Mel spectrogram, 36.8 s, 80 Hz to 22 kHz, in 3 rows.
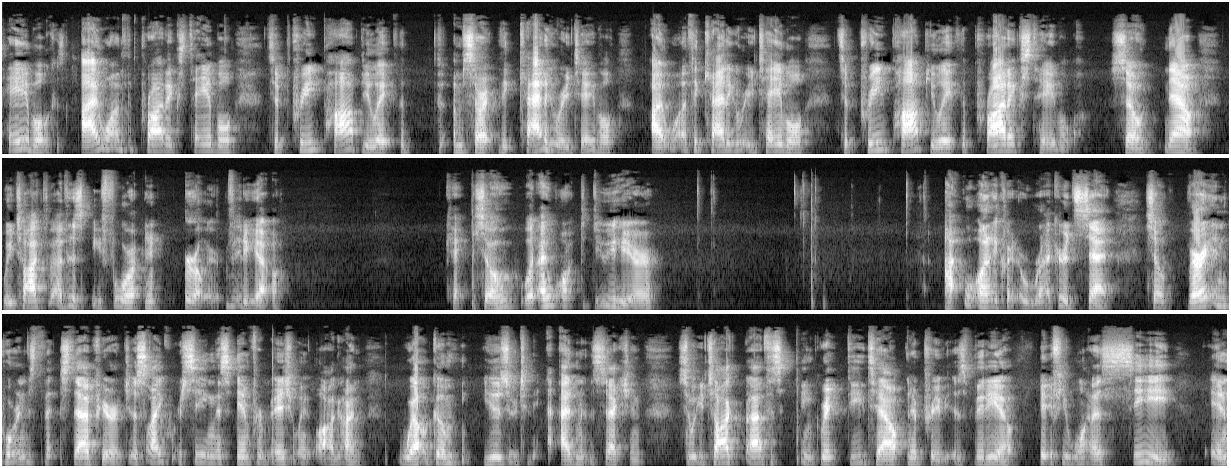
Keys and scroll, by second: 2.8 super+s, 21.3 super+s.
